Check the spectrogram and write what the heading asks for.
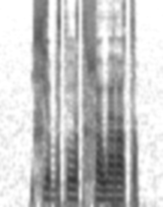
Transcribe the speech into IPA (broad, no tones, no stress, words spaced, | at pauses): ɕibutˤŋotˤ ɬuwa ɾetˤ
